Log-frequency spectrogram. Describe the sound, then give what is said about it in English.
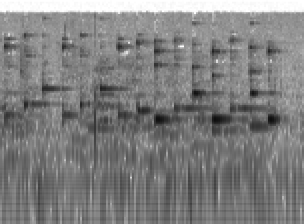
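A phone ringtone plays a bright, repeating electronic melody of short tonal notes in a steady rhythm, fairly loud, with no one speaking over it. “By the way, that they're going to put your phone into quarantine, Rabbi, because that sounds like Chinese.”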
